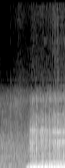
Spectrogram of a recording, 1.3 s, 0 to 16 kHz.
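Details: Cemex 9898 home theatre after a no-power repair, powered on for a sound check: after hiss, a rough buzzy crackle rides on the top speaker output in every mode while the bass is fine; the cause is still unknown.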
